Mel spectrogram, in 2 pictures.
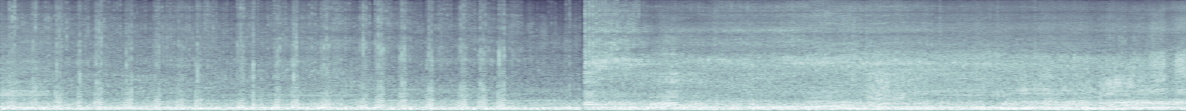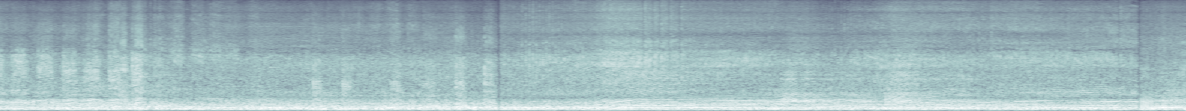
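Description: ATV engines running and revving, with the closest quad loud and steady up close and others around it. Rising and falling revs come in the last few seconds.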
